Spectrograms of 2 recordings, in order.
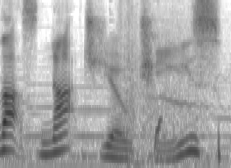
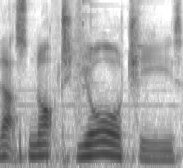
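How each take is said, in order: First: 'Not your' is blended into 'nacho'. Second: 'Not your' is said as two clear words. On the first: The speaker calls it wrong. "You don't say" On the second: The speaker calls it right. "You say"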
